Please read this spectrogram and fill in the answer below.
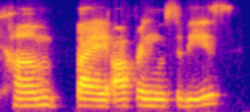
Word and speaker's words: musubi: like come by offering musubis, like come try musubi, and they're like, what is that? And then when people say musubis, I'm like, my ears hurt, like say it right.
